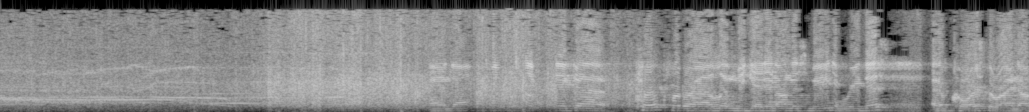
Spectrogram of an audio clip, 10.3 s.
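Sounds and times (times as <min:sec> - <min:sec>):
audience applause: 0:00.0 - 0:06.6
speech: 0:04.3 - 0:10.2.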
